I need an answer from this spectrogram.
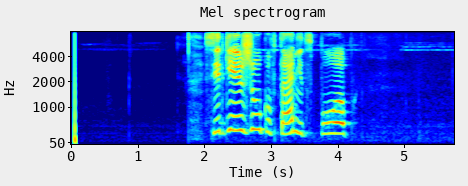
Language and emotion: Russian, positive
